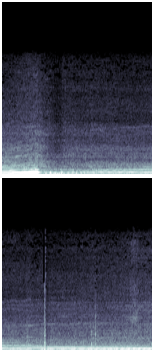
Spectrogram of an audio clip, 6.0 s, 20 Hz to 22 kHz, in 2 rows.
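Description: Honda CBR1000RR inline-four engine pulling up through the revs under throttle, then dropping away abruptly about a second in, as at a gear change, and running on steadily at lower revs with slowly climbing pitch. The owner says its throttle bodies have never been synchronised. A single short click sounds near the middle.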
